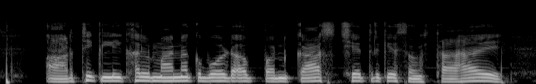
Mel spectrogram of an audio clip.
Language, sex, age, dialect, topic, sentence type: Magahi, male, 25-30, Western, banking, statement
